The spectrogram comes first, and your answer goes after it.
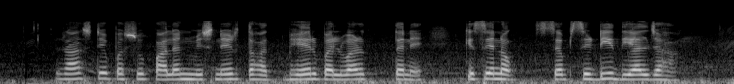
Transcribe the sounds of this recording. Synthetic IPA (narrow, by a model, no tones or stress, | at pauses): ɾaːʃʈɾijəpɐʃupaːlənmɪʃneɾt̪əɦət̪̚bʱeːɾbɐlʋəɾt̪ənekɪsenoksɐbsɪɖid̪ijald͡ʒaɦa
